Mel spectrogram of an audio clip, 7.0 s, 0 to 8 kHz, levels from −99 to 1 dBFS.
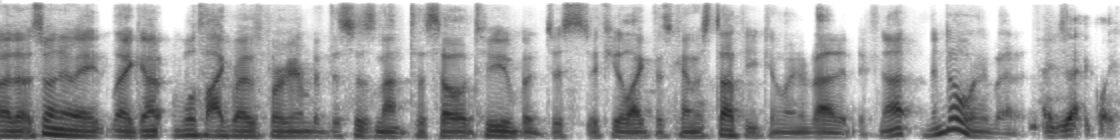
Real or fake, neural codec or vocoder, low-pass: fake; codec, 16 kHz, 2 kbps, X-Codec, HuBERT features, trained on general audio; 7.2 kHz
